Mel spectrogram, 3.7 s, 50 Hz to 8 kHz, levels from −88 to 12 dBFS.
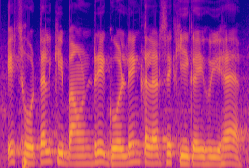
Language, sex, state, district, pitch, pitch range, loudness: Hindi, male, Arunachal Pradesh, Lower Dibang Valley, 140 Hz, 135-155 Hz, -13 LUFS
